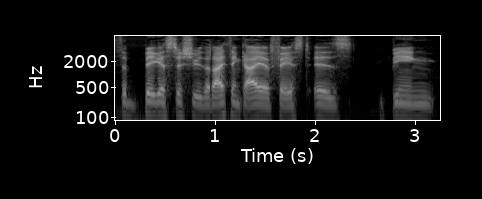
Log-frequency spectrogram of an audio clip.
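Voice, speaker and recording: A man speaking as an interview guest, explaining his thinking in casual, measured conversation with examples. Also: on the low side, flat delivery, bright, forceful tone, smooth, dry recording. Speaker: podcast guest, audio drama writer and actor.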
